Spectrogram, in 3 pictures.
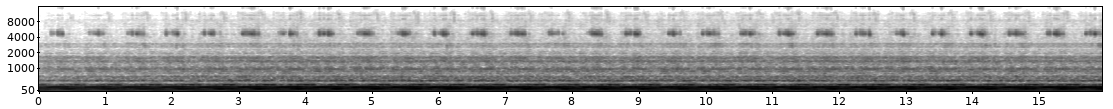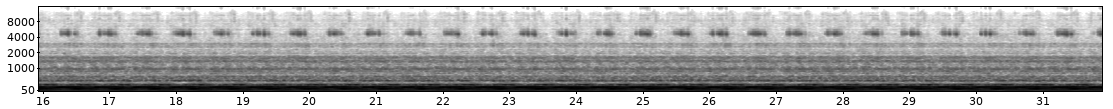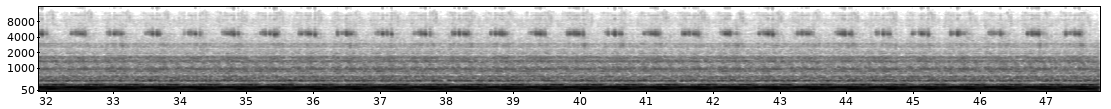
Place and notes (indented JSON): {
  "title": "Up close and personal with The Cricket Machine, Houston, Texas - air compressor at sally's",
  "date": "2012-09-16 19:30:00",
  "description": "This is the air compressor which can be heard in the background in \"Rain, Cicadas and the Cricket Machine\". It drives an aerator in the lake, to keep it from getting stagnant. Although it's annoying that it runs out in the open for all to hear, 24/7; I liked it more and more as I continued to listen.\nCA-14 omnis > DR100 MK2",
  "latitude": "29.76",
  "longitude": "-95.61",
  "altitude": "31",
  "timezone": "America/Chicago"
}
